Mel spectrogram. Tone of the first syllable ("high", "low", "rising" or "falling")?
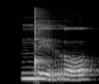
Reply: falling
